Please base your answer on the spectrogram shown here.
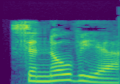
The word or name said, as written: synovia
